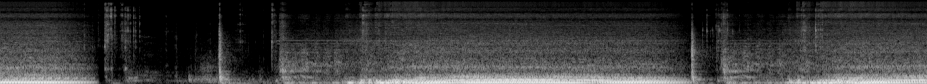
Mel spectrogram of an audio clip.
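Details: 1981 DeLorean DMC-12 right after a new modern in-tank fuel pump install: engine cranks and fires, revs up and settles, dips briefly, then picks back up to a steady run; normal start and run.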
